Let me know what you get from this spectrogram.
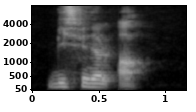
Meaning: bisphenol A
- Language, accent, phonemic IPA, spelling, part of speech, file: French, France, /bis.fe.nɔl a/, bisphénol A, noun, LL-Q150 (fra)-bisphénol A.wav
